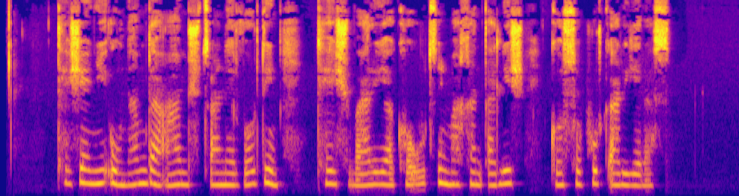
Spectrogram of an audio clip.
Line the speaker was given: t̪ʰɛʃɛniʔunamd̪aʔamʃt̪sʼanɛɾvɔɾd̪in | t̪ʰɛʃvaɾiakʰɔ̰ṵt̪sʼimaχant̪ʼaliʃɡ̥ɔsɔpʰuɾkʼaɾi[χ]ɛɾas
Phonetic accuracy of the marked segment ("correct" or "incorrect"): incorrect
